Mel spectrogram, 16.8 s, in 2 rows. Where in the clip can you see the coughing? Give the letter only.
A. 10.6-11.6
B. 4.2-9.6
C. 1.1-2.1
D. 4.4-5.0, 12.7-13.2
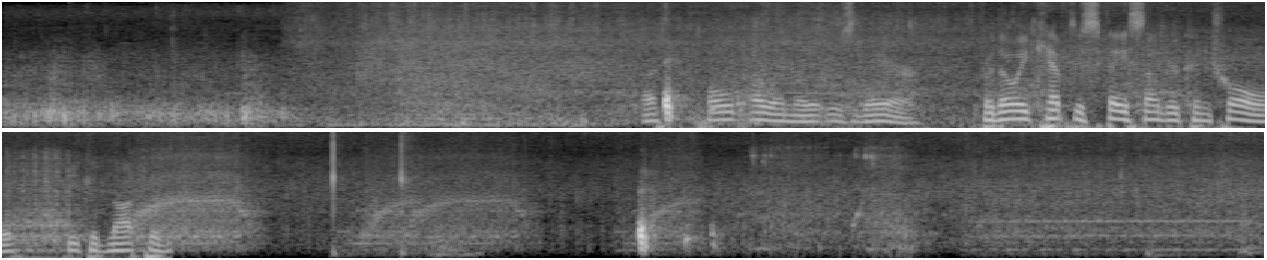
D.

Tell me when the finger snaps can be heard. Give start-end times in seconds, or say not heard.
10.6-11.6.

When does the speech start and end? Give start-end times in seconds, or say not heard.
4.2-9.6.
